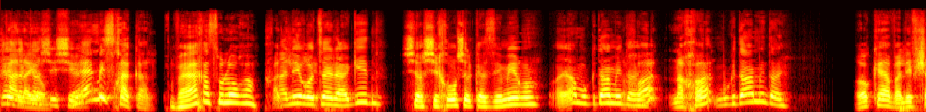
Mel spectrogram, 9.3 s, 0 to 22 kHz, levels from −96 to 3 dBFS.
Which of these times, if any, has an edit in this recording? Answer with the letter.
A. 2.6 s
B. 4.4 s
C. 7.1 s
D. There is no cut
A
